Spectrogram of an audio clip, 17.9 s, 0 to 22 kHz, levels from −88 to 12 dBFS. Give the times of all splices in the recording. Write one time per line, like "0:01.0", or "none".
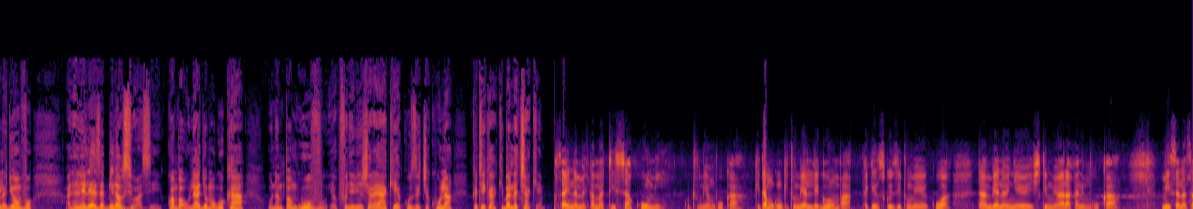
none

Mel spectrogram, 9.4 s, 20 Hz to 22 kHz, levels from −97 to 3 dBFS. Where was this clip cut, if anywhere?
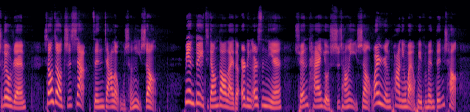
none

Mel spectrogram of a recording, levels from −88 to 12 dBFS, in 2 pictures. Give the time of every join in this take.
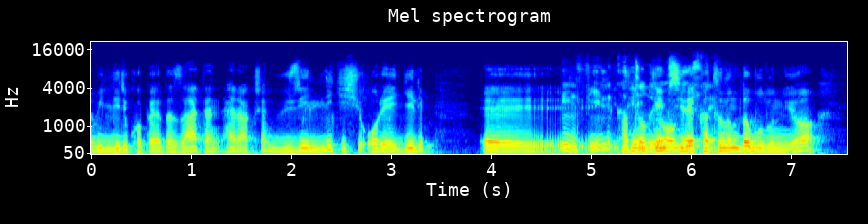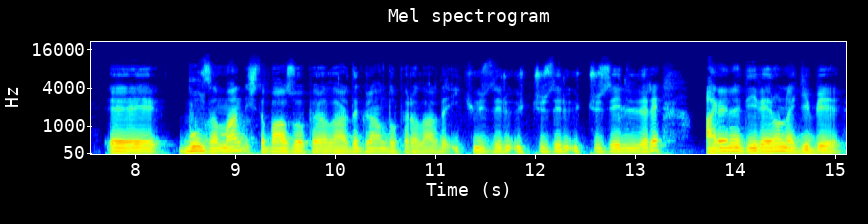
0:08.7

